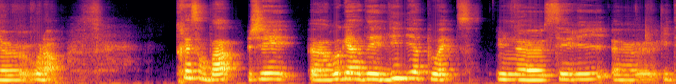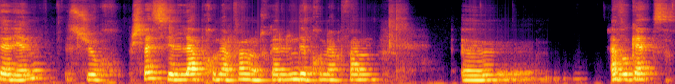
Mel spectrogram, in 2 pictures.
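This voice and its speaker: A woman vlogger chatting casually to her viewers, rambling and pausing often on fillers. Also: on the high side, a little mellow, distant mic. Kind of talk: casual chat to camera. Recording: echoey room, voice a bit off-mic.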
